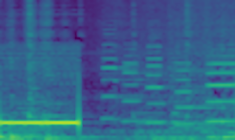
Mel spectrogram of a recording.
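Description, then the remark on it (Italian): A single steady telephone ringback tone after a phone number is dialed, a pure beep lasting under a second, then it cuts off abruptly and faint muffled voices or tones from the line follow. “Ah, squilla?”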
